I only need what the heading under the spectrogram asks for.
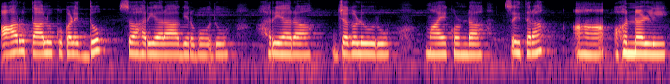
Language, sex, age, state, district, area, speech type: Kannada, female, 30-45, Karnataka, Davanagere, urban, spontaneous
